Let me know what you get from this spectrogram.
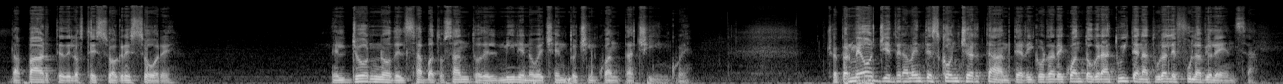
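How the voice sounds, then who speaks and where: An actor playing a grave former seminarian giving wounded testimony in a solemn, measured, theatrical monologue, in speech. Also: male voice, lowish voice. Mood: grave, pained.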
